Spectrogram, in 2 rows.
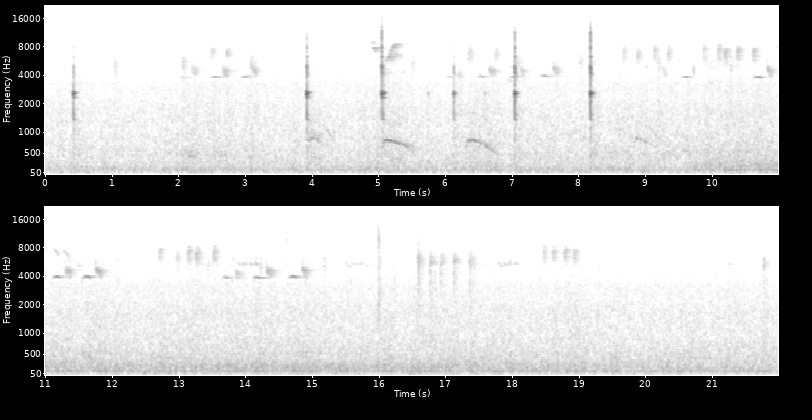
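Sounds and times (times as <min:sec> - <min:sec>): faint high bird chirps: 0:04.0 - 0:07.8, 0:08.7 - 0:12.0, 0:12.7 - 0:16.0.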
